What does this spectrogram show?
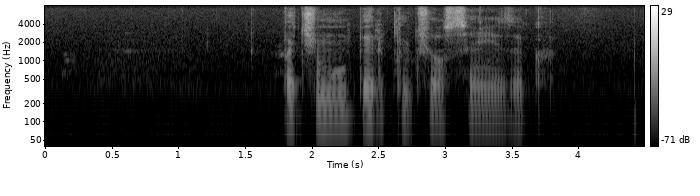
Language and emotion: Russian, neutral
